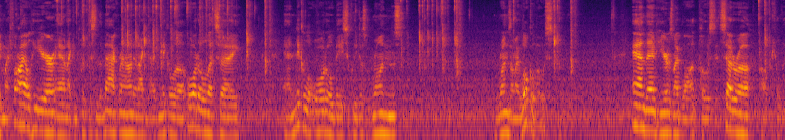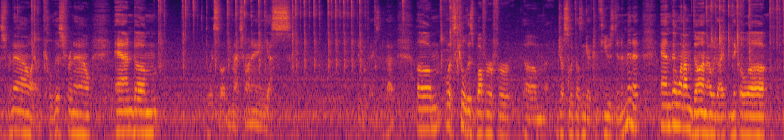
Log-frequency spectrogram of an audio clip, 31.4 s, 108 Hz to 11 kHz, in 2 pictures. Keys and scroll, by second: 1.1-5.6 typing, 8.4-9.7 typing, 11.2 ctrl+l, 11.6 Return, 15.4 ctrl+w, 16.5 ctrl+c, 19.0 alt+Tab, 19.5 alt+Tab, 19.7 alt+Tab, 20.1 alt+Tab, 20.4-21.9 alt+Tab, 22.9 alt+Tab, 24.6 ctrl+x, 24.8 k, 25.2 ctrl+w, 25.2 ctrl+c, 25.2 alt+Tab, 25.2 ctrl+x, 25.2 Return, 25.2 k, 29.7-31.3 typing.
